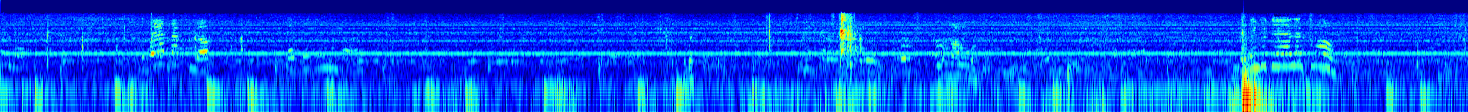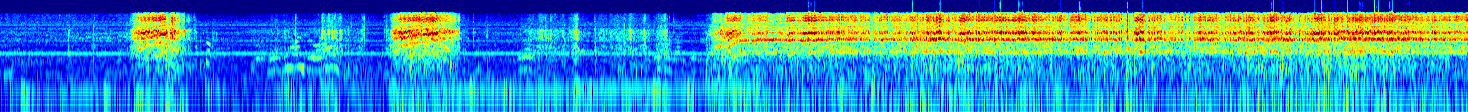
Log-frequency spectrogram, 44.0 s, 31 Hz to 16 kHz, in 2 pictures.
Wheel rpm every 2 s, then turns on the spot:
0, 0, 0, 0, 0, 0, 0, 0, 0, 0, 0, 40, 10, 60, 10, 30, 200, 230, 230, 230, 230, 230.
22-30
